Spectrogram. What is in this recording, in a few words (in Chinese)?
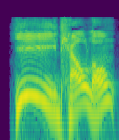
yitiaolong, man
